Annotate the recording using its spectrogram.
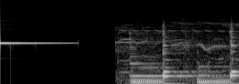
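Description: A single bright ding, a bell-like sound effect, rings out and fades away, ending just under a second in. After a brief silence, background music with a steady beat starts.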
